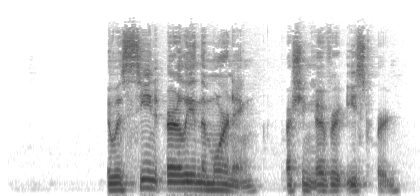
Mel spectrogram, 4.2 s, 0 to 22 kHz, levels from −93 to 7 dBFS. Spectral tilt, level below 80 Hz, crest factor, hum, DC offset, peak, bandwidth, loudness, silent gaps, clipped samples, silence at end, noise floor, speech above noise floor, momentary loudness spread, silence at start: -3.5 dB/octave; -62 dBFS; 18 dB; none; under 0.1%; -4 dBFS; 14 kHz; -21 LUFS; none; under 0.1%; 0.2 s; -79 dBFS; 57 dB; 16 LU; 1.05 s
